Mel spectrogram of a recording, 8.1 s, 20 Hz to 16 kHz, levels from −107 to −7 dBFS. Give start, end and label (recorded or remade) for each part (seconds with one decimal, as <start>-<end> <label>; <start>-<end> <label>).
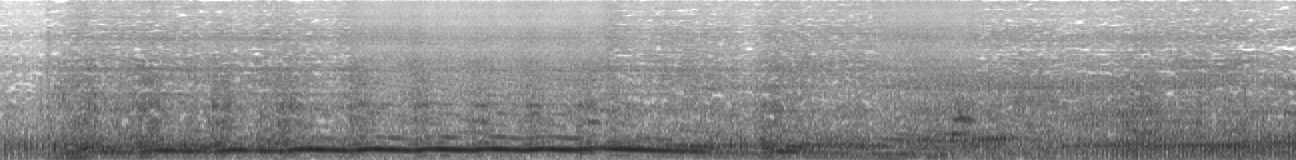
0.0-2.2 recorded; 2.2-3.8 remade; 3.8-5.5 recorded; 5.5-6.1 remade; 6.1-8.1 recorded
